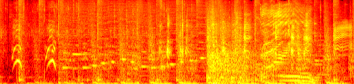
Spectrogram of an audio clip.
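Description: A cartoon puppy yapping: three short, high yips in quick succession in the first second. Background music plays throughout and grows fuller and louder near the end.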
